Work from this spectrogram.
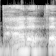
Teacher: Bha is also aspirated consonant. is the fourth letter in the per class of consonants.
